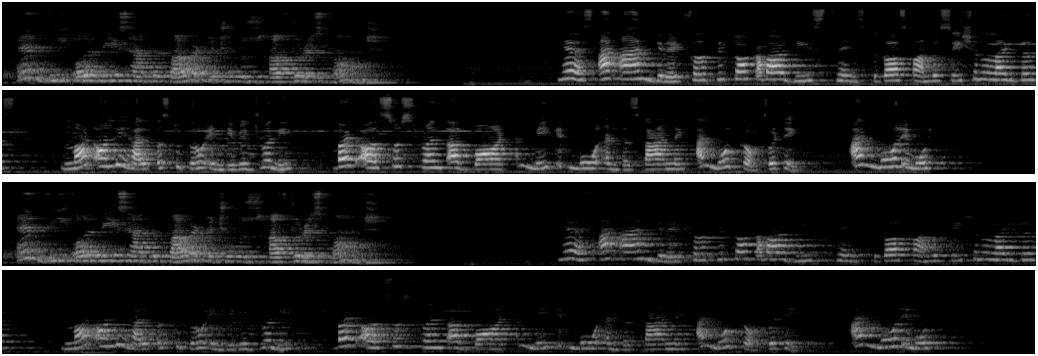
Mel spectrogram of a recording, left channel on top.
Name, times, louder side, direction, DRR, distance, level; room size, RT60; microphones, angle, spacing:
voice 1, 0.1-3.8, equal, 80° right, 2.3 m, -34 dB
voice 2, 5.6-10.4 10.9-13.3 13.7-18.3 18.8-19.6, left 9 dB, 85° left, 0.3 m, -29 dB
12.0 x 5.6 x 3.1 m
head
